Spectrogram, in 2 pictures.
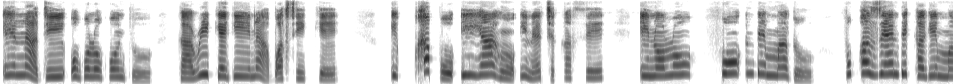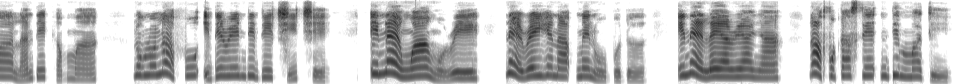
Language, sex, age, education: Igbo, female, 30-45, secondary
